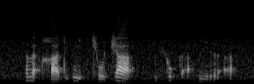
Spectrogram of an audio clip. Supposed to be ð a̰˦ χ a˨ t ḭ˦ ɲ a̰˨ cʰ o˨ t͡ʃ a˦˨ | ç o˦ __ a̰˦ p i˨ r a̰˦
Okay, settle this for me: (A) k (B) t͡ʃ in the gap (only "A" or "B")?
A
